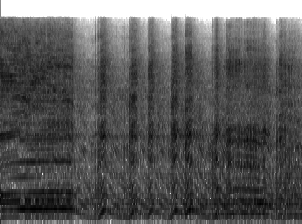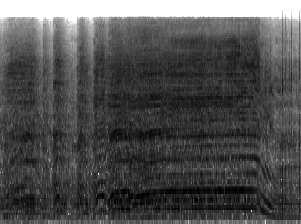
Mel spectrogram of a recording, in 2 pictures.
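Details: HPI Savage Octane RC car engine, carburetor linkage not yet set so not reaching full throttle: high buzzing revs rise and fall cleanly with blips, then hold steady without stumbling; running well.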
